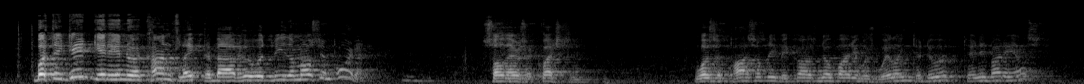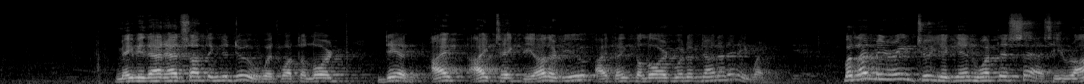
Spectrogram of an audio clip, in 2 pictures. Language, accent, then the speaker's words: English; United States; I'm an American. I find it very offensive. I've been raised from the time I could breathe air nearly to believe that we're all equal.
